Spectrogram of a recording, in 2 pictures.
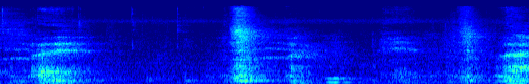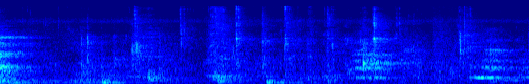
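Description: Hands squish and mix food with soft wet sounds.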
